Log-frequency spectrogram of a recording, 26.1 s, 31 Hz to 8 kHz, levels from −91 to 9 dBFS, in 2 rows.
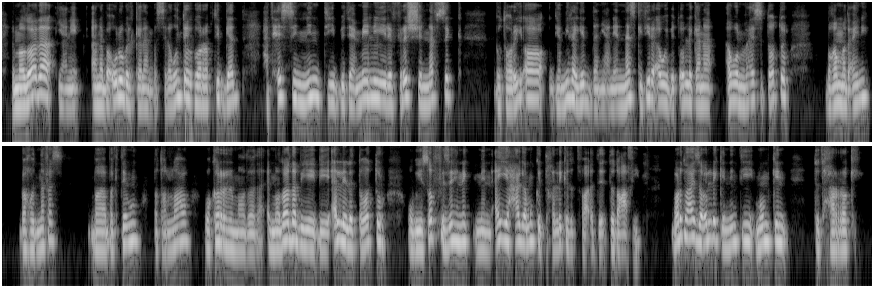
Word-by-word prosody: الموضوع 135 Hz, +8 st, +7 dB
ده 200 Hz, -2 st, +3 dB
يعني 125 Hz, -1 st, -4 dB
أنا 135 Hz, -1 st, +3 dB
باقوله 160 Hz, +7 st, +5 dB
بالكلام، 135 Hz, -5 st, -1 dB
بس -, -, -5 dB
لو 135 Hz, +5 st, 0 dB
أنتِ 180 Hz, +1 st, +3 dB
جربتيه 145 Hz, -2 st, +1 dB
بجد 155 Hz, +2 st, 0 dB, 0.4 s
هتحسي 180 Hz, -1 st, +1 dB
إن 150 Hz, -2 st, +2 dB
أنتِ 175 Hz, -2 st, +2 dB
بتعملي 150 Hz, +3 st, +2 dB
refresh 165 Hz, +5 st, +1 dB
لنَفسِك 175 Hz, +7 st, -2 dB, 0.5 s
بطريقة 165 Hz, +6 st, 0 dB
جميلة 135 Hz, +6 st, +1 dB
جدًا، 140 Hz, -3 st, -1 dB
يعني 125 Hz, +1 st, -3 dB
الناس 150 Hz, +7 st, 0 dB
كتيرة 165 Hz, +3 st, 0 dB
أوي 150 Hz, -1 st, +1 dB
بتقول 135 Hz, +4 st, -1 dB
لِك 145 Hz, -2 st, -1 dB
أنا 140 Hz, -1 st, -1 dB, 0.2 s
أول 155 Hz, 0 st, +3 dB
ما 140 Hz, -, +1 dB
باحس 160 Hz, +4 st, -3 dB
بتوتر 170 Hz, +3 st, -2 dB, 0.6 s
باغمض 140 Hz, +1 st, +1 dB
عيني، 170 Hz, +6 st, -1 dB, 0.3 s
باخد 135 Hz, -2 st, -2 dB
نَفَس، 180 Hz, +7 st, -4 dB, 0.3 s
ب -, -, -5 dB, 0.2 s
باكتمه، 160 Hz, +8 st, -1 dB, 0.2 s
باطلعه، 145 Hz, +9 st, -4 dB, 0.2 s
وأكرر 150 Hz, +1 st, +1 dB
الموضوع 130 Hz, -1 st, -1 dB
ده، -, -, -9 dB
الموضوع 135 Hz, +7 st, +4 dB
ده 190 Hz, 0 st, +4 dB
بي 145 Hz, -6 st, +2 dB
بيقلل 155 Hz, +7 st, +2 dB
التوتر 165 Hz, +5 st, -1 dB, 0.4 s
وبيصفي 140 Hz, +10 st, +2 dB
ذهنِك 175 Hz, +3 st, +2 dB
من 130 Hz, -1 st, -2 dB
أي 185 Hz, +2 st, +1 dB
حاجة 175 Hz, -1 st, +1 dB
ممكن 170 Hz, -1 st, -1 dB
تخليكِ 140 Hz, +4 st, -4 dB
تضفعي 130 Hz, -3 st, -6 dB
ت -, -, -6 dB
تضعفي، -, -, -4 dB, 0.5 s
برضو 220 Hz, 0 st, +2 dB
عايز 205 Hz, -3 st, +2 dB
أقول 170 Hz, +4 st, +3 dB
لِك 195 Hz, -5 st, -1 dB
إن 145 Hz, 0 st, -1 dB
أنتِ 175 Hz, +2 st, -1 dB, 0.2 s
ممكن 175 Hz, +3 st, +2 dB, 0.4 s
تتحركي، 135 Hz, 0 st, -3 dB
150 Hz, 145 wpm, -20 LUFS, 135-175 Hz, 0.6 s, الموضوع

